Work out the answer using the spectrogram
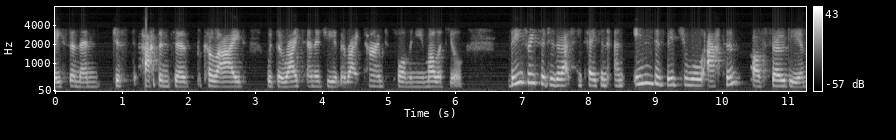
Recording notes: needed to call in from home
